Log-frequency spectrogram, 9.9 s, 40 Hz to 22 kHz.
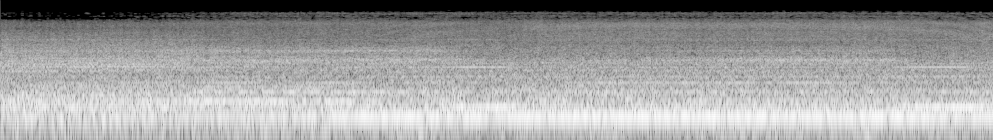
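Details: Kaeser DS200 150 HP air-cooled rotary screw compressor, 460 V three-phase, built 1990, 47,597 load and 56,834 run hours, with new oil and filter. It gives a smooth, constant low hum with even airflow noise and no knocking or grinding; works as it should.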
